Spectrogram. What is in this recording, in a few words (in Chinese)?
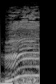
奥 G#5; 电棍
